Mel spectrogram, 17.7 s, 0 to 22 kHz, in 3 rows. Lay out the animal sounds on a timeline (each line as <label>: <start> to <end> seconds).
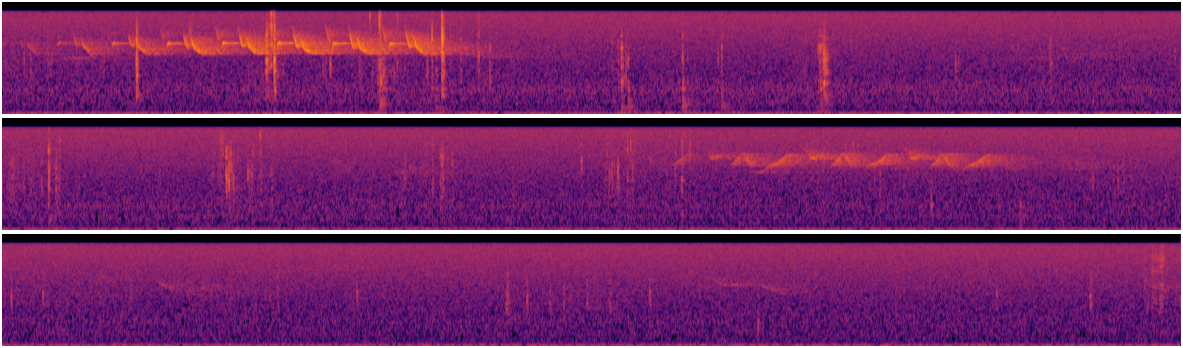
Ovenbird (Seiurus aurocapilla): 0.0 to 2.5 seconds
Common Yellowthroat (Geothlypis trichas): 9.2 to 11.1 seconds
Blue-headed Vireo (Vireo solitarius): 9.4 to 17.7 seconds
